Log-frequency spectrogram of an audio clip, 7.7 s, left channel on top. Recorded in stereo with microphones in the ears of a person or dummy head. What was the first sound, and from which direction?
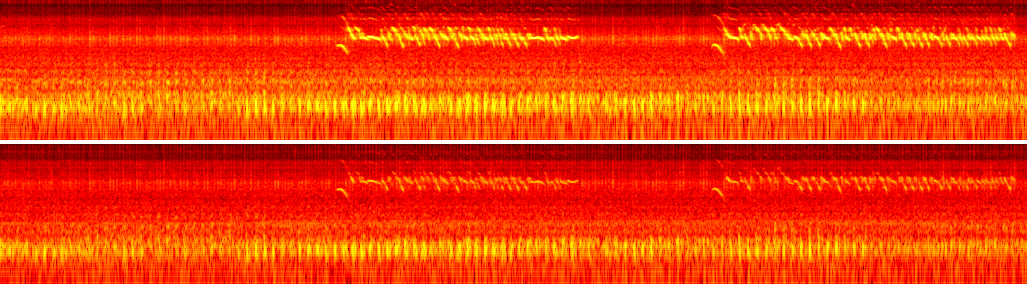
A helicopter, 70° left (ahead or behind).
